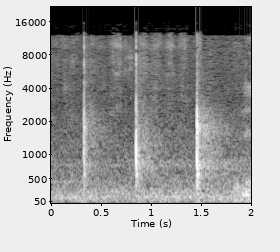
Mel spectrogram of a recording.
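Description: Chalk on a chalkboard: three short, sharp taps about half a second apart as the chalk strikes the board while writing.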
